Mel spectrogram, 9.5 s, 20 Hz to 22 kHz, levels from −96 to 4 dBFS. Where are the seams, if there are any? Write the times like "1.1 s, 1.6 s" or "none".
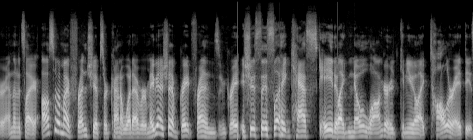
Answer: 4.8 s, 6.8 s

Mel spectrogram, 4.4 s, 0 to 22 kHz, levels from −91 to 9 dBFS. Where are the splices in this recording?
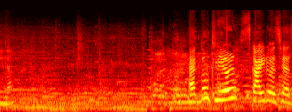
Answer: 2.2 s

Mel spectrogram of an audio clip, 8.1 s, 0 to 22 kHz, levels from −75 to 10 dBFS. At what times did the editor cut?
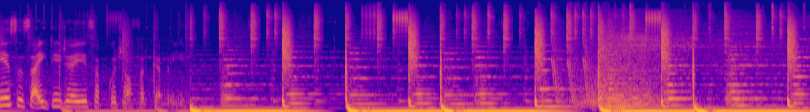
none

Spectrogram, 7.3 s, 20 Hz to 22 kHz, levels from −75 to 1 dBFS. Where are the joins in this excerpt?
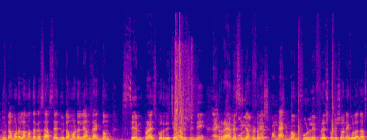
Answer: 3.6 s

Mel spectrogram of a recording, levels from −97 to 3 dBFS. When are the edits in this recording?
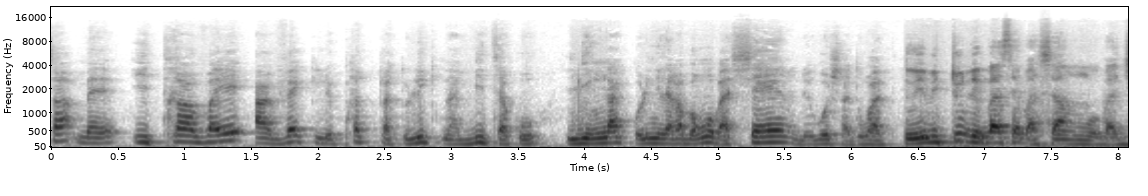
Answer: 6.3 s

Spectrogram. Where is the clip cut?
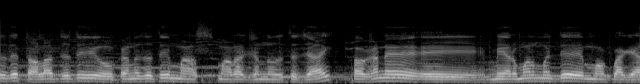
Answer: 3.4 s

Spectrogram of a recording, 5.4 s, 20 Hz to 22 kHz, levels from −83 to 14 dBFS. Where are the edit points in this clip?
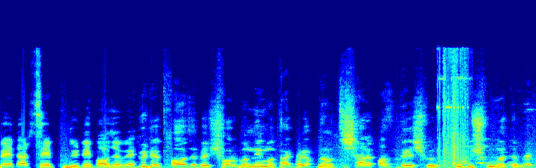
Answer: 1.6 s, 4.5 s

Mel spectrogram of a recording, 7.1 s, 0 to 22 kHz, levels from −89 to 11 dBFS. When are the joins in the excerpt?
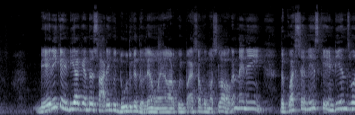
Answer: none

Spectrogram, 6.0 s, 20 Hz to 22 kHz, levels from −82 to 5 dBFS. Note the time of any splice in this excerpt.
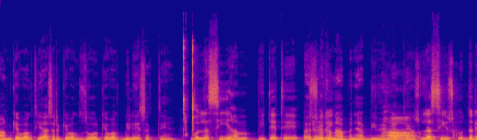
2.2 s, 3.8 s

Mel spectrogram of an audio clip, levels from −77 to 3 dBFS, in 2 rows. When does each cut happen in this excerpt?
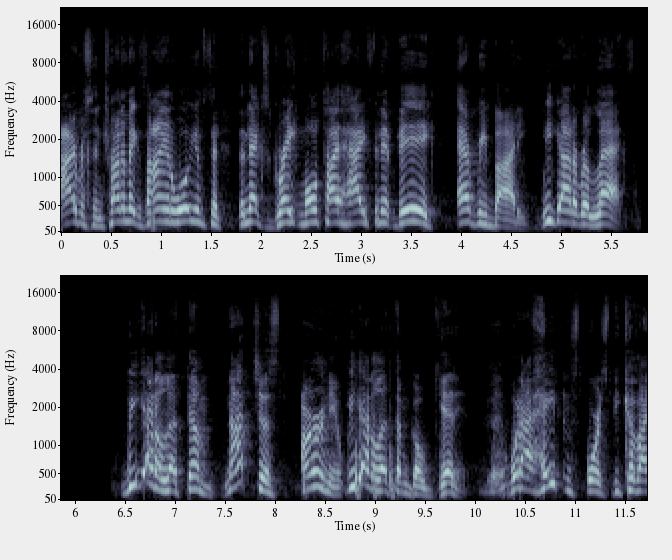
3.8 s, 5.7 s

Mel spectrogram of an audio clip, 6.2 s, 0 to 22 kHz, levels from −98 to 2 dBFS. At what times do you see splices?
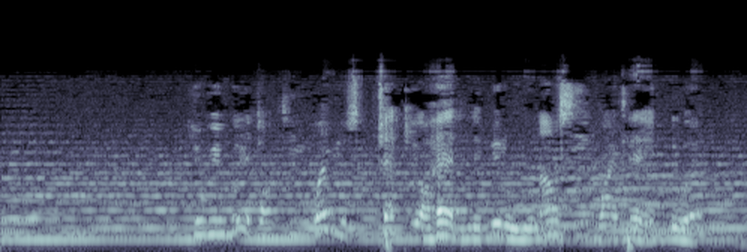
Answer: none

